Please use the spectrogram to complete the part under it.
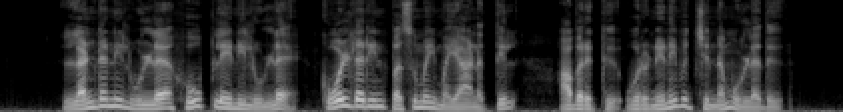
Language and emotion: Tamil, neutral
